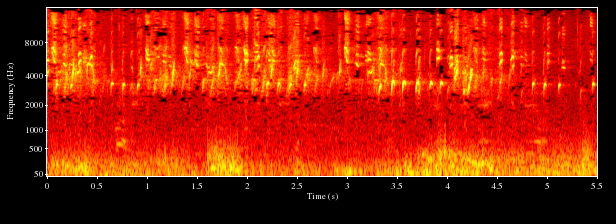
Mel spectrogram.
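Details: Goldfinch delivering fast, sparkling twitters and trills almost without pause, accompanied by a noticeable low rumbling background.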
